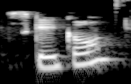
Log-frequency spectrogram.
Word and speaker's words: Skakel: Skakel? – I mean, who is, sure.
